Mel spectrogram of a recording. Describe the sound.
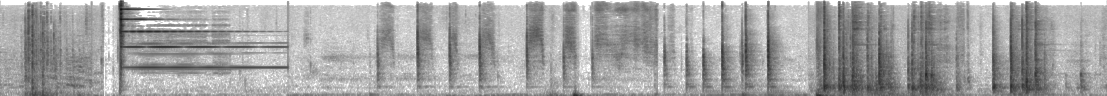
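In a classroom, a stop bell gives one bright, ringing ding that lingers, followed by a run of sharp chalk taps and clicks on a blackboard, then louder clattering bursts of chairs being shifted.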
